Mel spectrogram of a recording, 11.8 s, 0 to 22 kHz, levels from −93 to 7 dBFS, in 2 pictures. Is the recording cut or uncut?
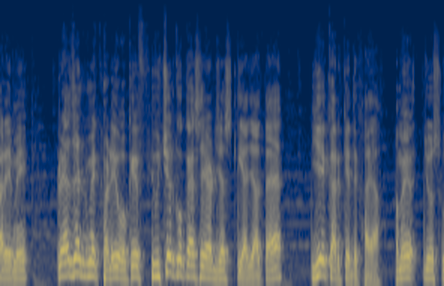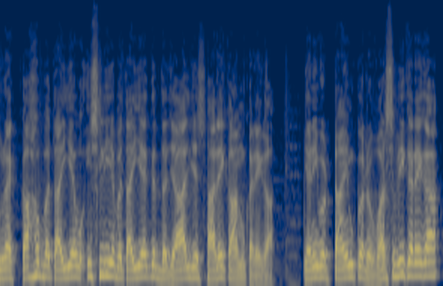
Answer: cut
